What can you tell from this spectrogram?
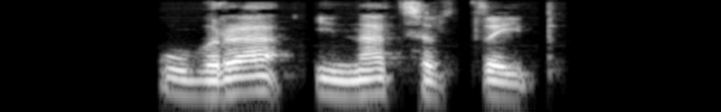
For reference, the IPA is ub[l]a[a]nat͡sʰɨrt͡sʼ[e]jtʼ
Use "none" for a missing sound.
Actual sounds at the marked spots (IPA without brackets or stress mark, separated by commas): r, i, e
